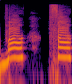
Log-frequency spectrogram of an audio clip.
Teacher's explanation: तो ऊपर का दांत नीचे के होठ को स्पर्श करता है। जब हम व का उच्चारण करते हैं तो हम देखते हैं कि व, तो हमारा जो ऊपर के दांत होते हैं वह नीचे के होठों को स्पर्श कर रहे हैं · तो ऐसे वर्णों का उच्चारण ओष्ठ्य कहलाता है। दंतोष्ठ्य, ऐसी ध्वनियां जिनका उच्चारण ऊपर के दांत और नीचे के होठ की सहायता से होता है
